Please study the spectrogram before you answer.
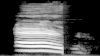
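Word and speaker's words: heir: एन एयर इसको बोलते हैं इसका प्रोनंसिएशन इज़ दिस। इसका प्रोनंसिएशन यह है।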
